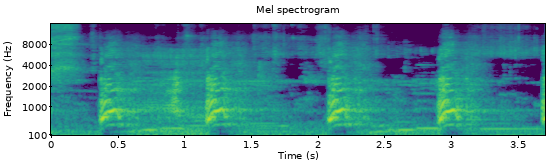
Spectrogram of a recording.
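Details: Dog barking in sharp, evenly spaced barks about every second, with low background talk of people beneath.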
